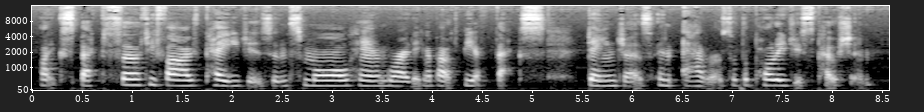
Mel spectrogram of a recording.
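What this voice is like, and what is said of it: Deep, drawling British Snape impression. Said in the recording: “do a Snape voice? I'm gonna do a Snape voice ... I'm deeply British. Snape said in his deep, drawling voice.”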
